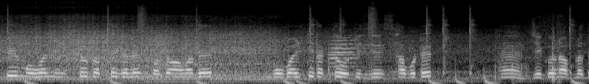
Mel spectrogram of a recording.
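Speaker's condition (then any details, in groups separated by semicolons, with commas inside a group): No condition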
